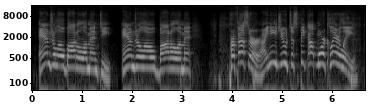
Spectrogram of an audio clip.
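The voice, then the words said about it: Loud imitation of a director's voice. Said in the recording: “do the Lynch voice ... the David Lynch voice ... we get to hear it quite loudly ... gets you into character”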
